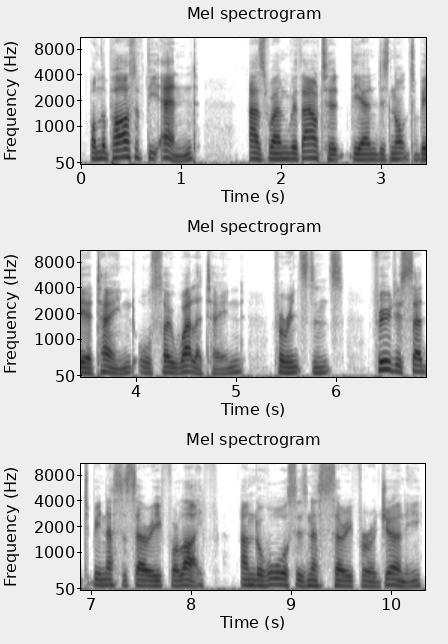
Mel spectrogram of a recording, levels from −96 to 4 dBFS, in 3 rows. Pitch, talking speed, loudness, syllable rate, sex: 140 Hz, 225 wpm, -20 LUFS, 6.1 syllables/s, male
